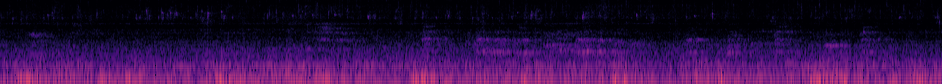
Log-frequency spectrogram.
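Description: Pork belly adobo sizzling and bubbling in its oil and sauce in a nonstick frying pan, a steady faint crackle as the fat renders out of the pork.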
